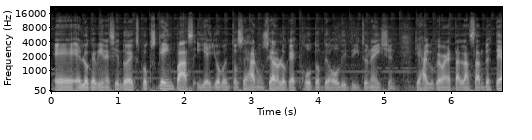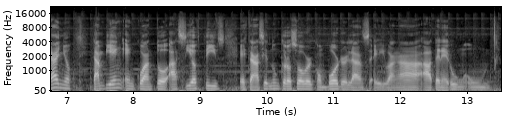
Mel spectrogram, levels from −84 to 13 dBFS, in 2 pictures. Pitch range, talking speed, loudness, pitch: 100-120 Hz, 230 wpm, -19 LUFS, 105 Hz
